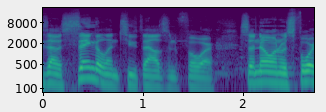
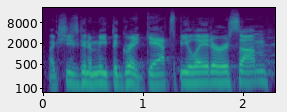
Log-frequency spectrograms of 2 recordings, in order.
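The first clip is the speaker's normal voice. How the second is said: ordinary delivery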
